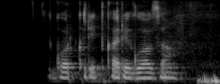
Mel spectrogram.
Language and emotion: Russian, neutral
